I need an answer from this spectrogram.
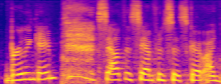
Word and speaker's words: Burlingame: in a One-Stop environment Catalyst will be in pronounce the city's name sorry Burlingham Burlingame South of San Francisco on June 27th and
